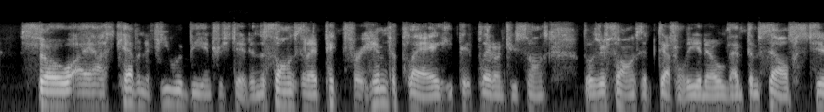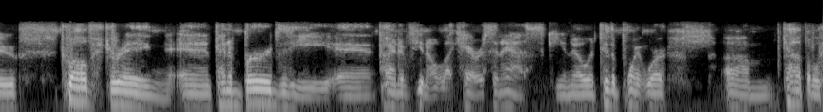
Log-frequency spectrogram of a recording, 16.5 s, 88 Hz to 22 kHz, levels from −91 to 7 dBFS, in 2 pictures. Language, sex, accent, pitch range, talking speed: English, male, American, 105-135 Hz, 200 wpm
